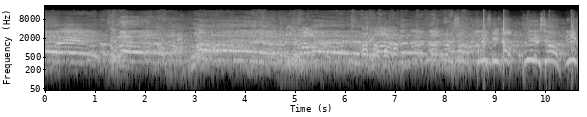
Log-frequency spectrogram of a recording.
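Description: A crowd of men chants and sings loudly close by.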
